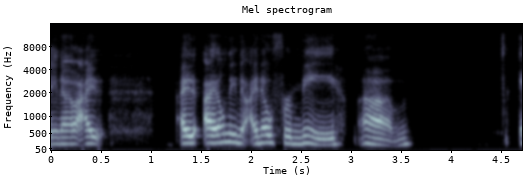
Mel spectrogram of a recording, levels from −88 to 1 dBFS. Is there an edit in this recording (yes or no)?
no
